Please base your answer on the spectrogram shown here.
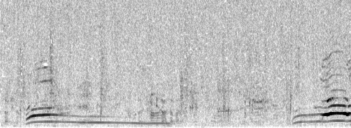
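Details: Cat fight with a long drawn yowl sliding slowly downward over about three seconds, then a lull of low rumbling noise before a sharp rising scream near the end.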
